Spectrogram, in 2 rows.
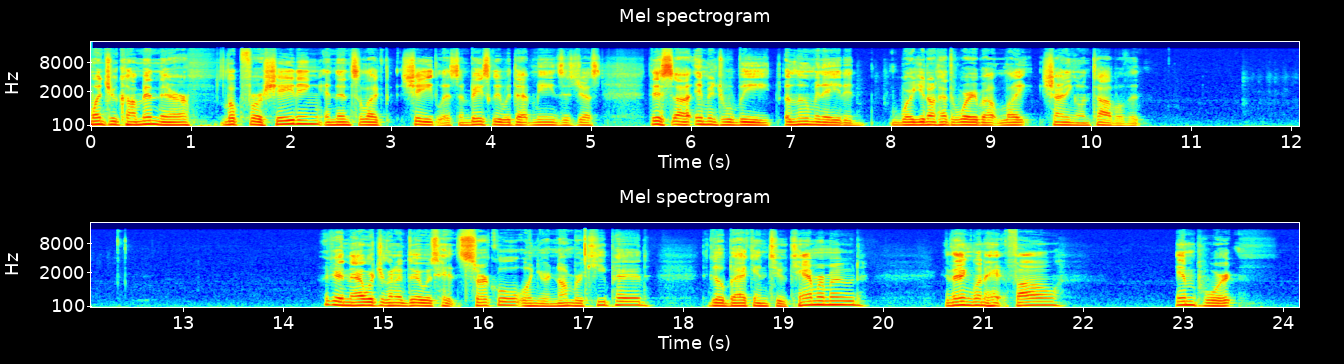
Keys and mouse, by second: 3.0-4.7 drag, 17.0 KP_0.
